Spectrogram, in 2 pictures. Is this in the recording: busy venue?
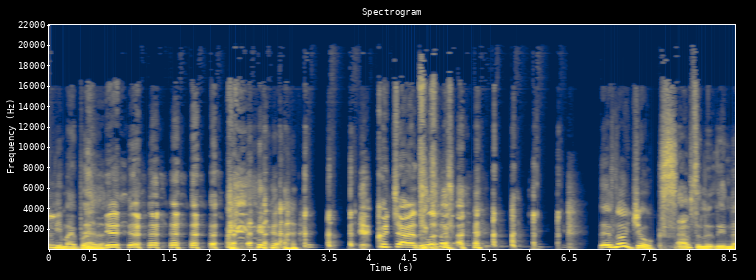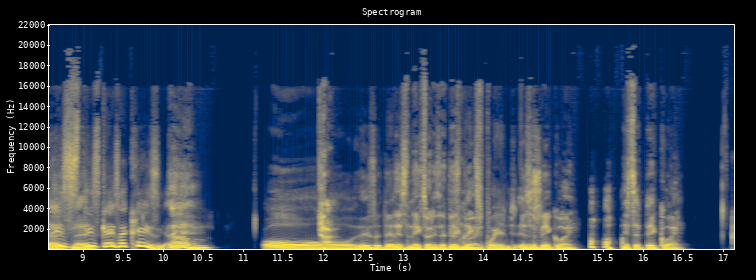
no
